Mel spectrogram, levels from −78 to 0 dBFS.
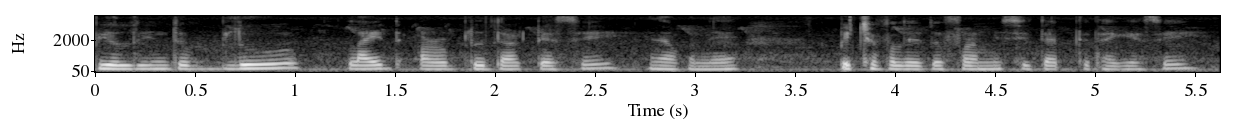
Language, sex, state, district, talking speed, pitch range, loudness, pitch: Nagamese, female, Mizoram, Aizawl, 200 wpm, 175-195 Hz, -20 LUFS, 185 Hz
